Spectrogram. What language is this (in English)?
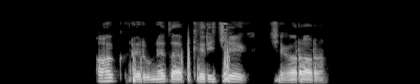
Kalenjin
